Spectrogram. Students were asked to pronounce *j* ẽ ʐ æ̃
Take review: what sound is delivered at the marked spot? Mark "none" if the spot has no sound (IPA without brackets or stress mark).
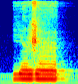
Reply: j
